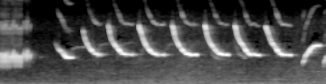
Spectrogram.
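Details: Canary song for training: a short burst of dense, high notes, then a steady run of clear downward-slurred whistles, each about a third of a second apart, ending on rising notes.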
